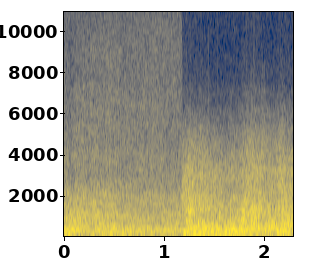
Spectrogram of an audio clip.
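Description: Tomahawk cruise missile launching from a warship: the rocket booster's loud rushing roar right after the countdown, turning into a deeper, heavier rumble about a second in.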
